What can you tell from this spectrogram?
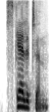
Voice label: "skeleton", Indian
